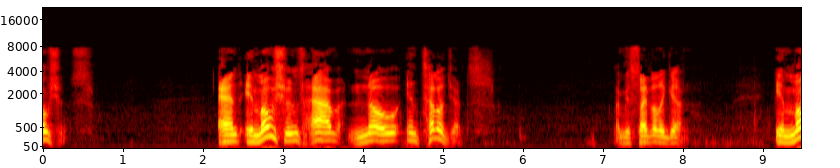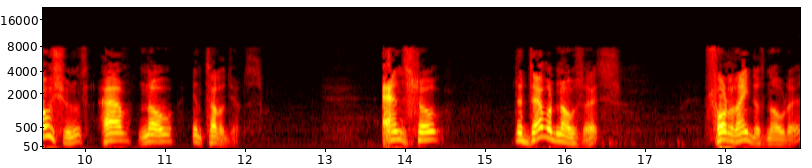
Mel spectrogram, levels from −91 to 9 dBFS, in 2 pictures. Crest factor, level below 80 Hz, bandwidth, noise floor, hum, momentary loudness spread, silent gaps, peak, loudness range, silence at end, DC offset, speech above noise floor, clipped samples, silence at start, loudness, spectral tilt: 24 dB; -68 dBFS; 8 kHz; -75 dBFS; none; 15 LU; none; 0 dBFS; 9 LU; 0 s; under 0.1%; 52 dB; under 0.1%; 0 s; -23 LUFS; -6 dB/octave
